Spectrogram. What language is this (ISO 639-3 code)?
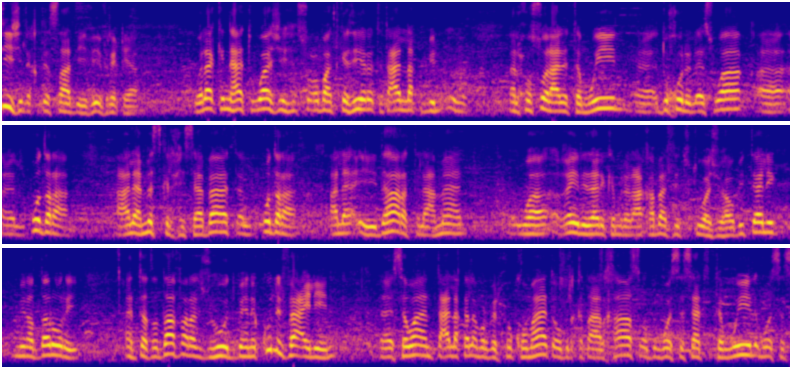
ara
